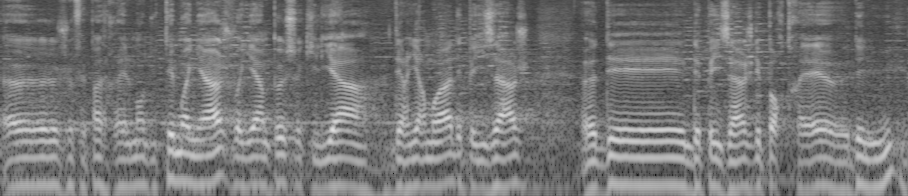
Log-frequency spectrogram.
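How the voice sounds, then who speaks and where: Over music in the background and audible room echo, a man with a fairly low voice speaks at a fairly slow pace in a monotone, flat intonation. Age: 70s. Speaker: amateur photographer, photo club president. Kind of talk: interview monologue. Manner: hesitant, many fillers.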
